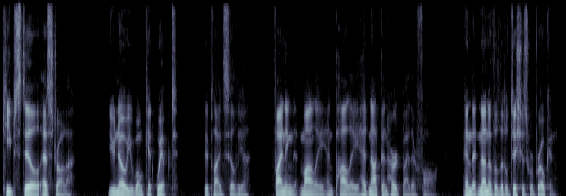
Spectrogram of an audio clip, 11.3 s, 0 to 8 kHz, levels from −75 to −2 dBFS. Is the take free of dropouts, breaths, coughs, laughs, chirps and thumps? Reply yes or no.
yes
